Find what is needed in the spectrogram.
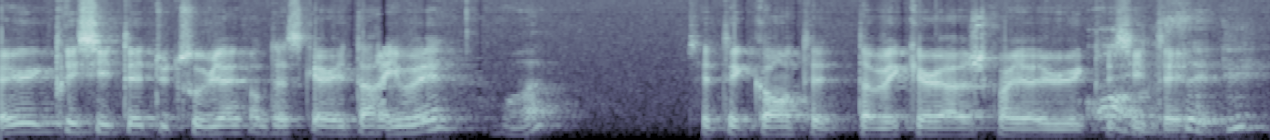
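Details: Adult speaking French, possibly with a second speaker; speech.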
